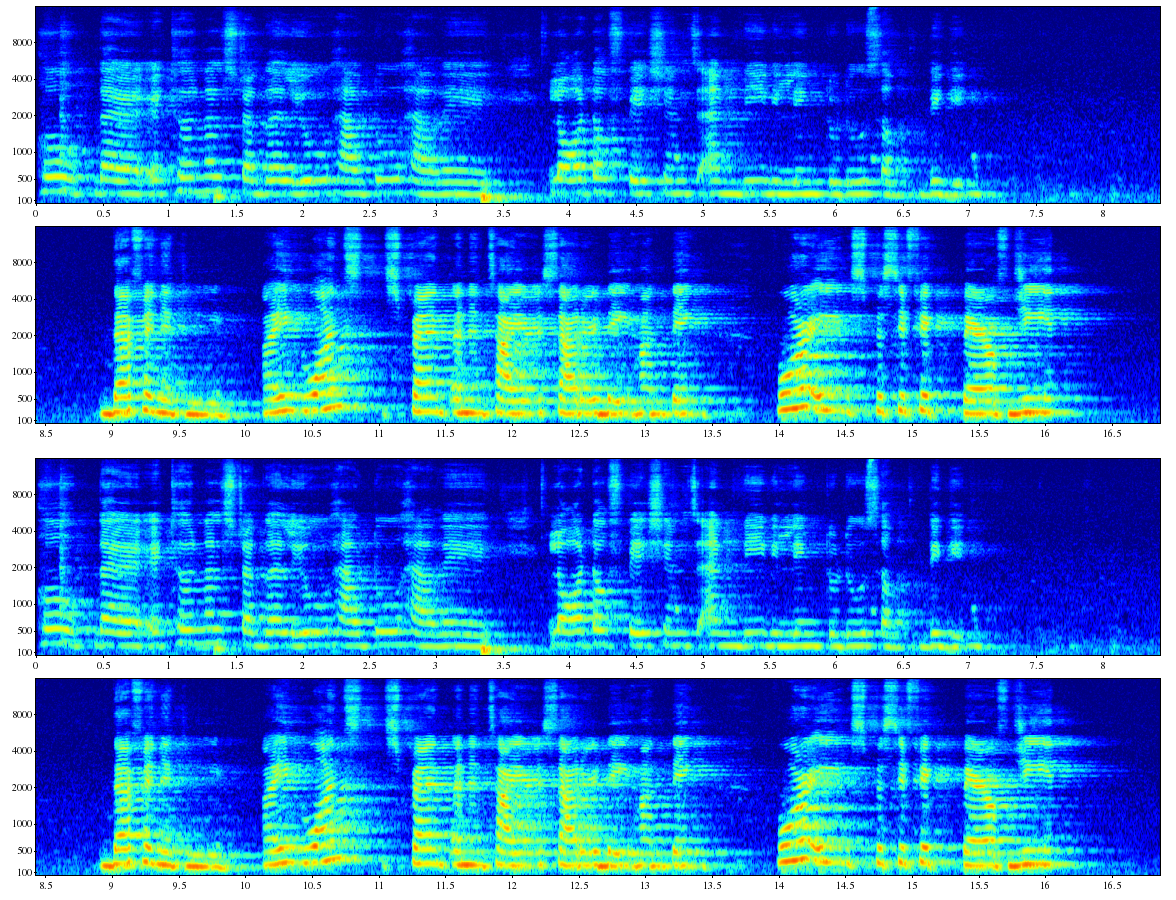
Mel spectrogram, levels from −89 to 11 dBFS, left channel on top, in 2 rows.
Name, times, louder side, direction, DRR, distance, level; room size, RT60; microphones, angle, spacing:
voice 1, 0.0-3.4 3.8-7.1, right 1 dB, 30° right, 6 dB, 1.1 m, -32 dB
voice 2, 8.9-9.9 10.1-10.7 11.0-13.4 14.0-16.0, equal, 5° left, 1 dB, 0.6 m, -17 dB
21.0 x 19.5 x 3.0 m, 1.0 s
head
